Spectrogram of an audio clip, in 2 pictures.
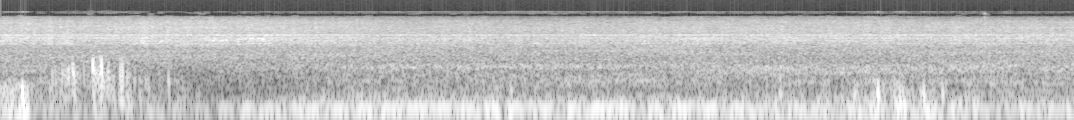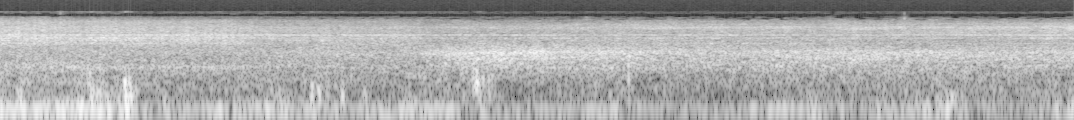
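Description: Union Pacific freight train rumbling by on the main line, a steady low rumble with a few short knocks; it drops in level about six seconds in.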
